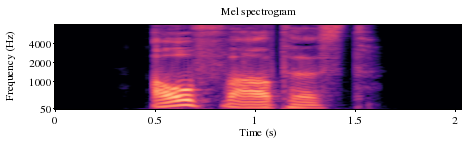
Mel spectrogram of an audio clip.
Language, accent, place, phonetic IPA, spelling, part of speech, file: German, Germany, Berlin, [ˈaʊ̯fˌvaʁtəst], aufwartest, verb, De-aufwartest.ogg
- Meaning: inflection of aufwarten: 1. second-person singular dependent present 2. second-person singular dependent subjunctive I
